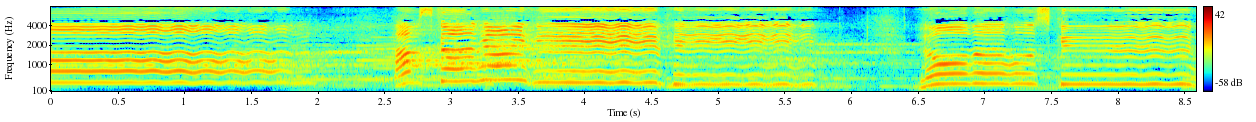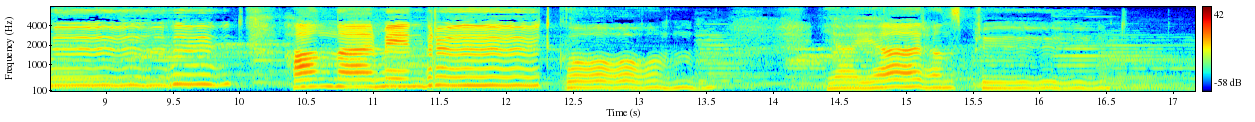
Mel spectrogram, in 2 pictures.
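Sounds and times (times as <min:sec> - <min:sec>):
alto voice singing: 0:00.0 - 0:16.9.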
